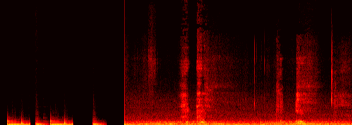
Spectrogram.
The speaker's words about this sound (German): Jedes Mal drücke ich auf die Aufnahme und muss mich erstmal räuspern.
